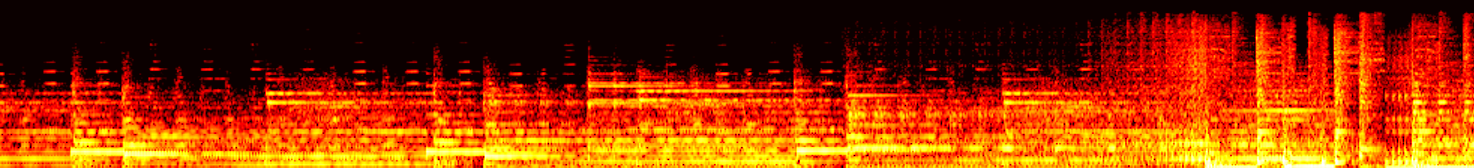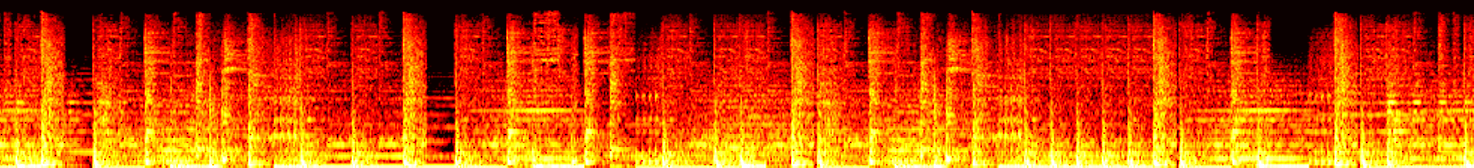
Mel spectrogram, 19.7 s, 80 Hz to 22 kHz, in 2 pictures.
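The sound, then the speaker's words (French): Breakcore music from a 2014 album, mixed with violins: a melodic, tonal opening gives way after several seconds to loud, frantic chopped drum breaks and heavy booming bass, dense and relentless with brief abrupt cuts. “Le travail de construction musicale dans le breakcore est vraiment impressionnant et peut être déroutant”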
